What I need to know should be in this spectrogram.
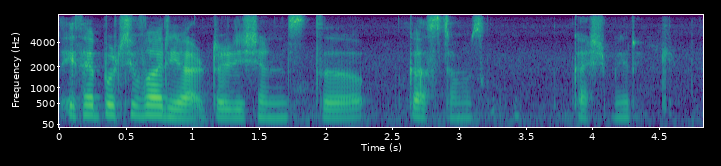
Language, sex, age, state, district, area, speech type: Kashmiri, female, 30-45, Jammu and Kashmir, Budgam, rural, spontaneous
